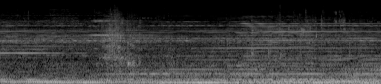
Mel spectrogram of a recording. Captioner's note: slurping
